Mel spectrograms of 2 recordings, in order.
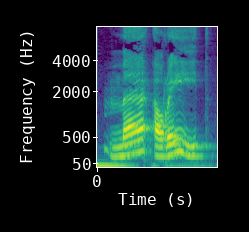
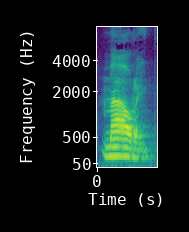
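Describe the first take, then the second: First: The two words are said separately and fully. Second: The two words are said quickly, run together.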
